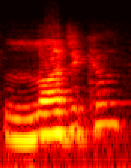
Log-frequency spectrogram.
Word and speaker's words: logical: Or if it is logical, we will give stress here on lo. Logical.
